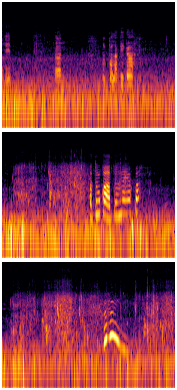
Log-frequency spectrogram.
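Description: Shallow seawater splashing and sloshing in several noisy spells as a person wades and reaches by hand into seagrass shallows, with short voices calling in between and one drawn-out call near the end.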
